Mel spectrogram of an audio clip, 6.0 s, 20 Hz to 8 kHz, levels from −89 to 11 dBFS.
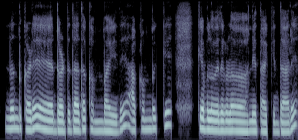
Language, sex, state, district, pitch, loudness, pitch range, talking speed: Kannada, female, Karnataka, Bangalore, 165 Hz, -16 LUFS, 155-185 Hz, 100 wpm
